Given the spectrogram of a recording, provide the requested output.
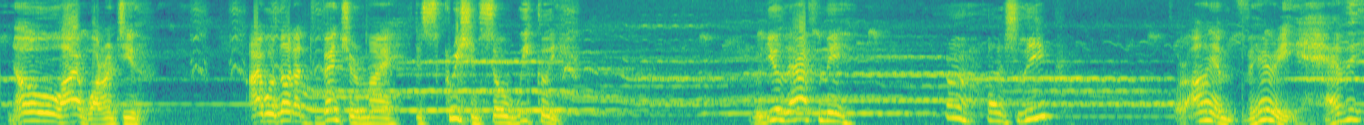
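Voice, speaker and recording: An actor playing a kindly, long-winded old courtier, declaiming earnestly in a Shakespearean audio drama. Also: male voice, sits high, sing-song, music in the background, full character voice, rough recording. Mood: wry, dignified. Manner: earnest, declamatory, deliberate listing.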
